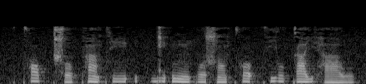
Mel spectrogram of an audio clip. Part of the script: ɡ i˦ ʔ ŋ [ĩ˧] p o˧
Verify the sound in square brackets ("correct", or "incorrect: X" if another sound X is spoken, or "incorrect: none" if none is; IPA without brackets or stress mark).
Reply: correct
